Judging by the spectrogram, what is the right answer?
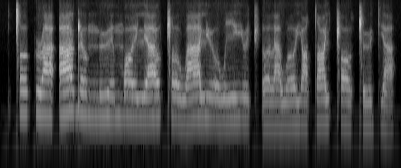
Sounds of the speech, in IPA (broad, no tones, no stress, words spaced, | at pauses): ǀɤkɹaʔaɖəʊ̯ n̪ʉɪ̯mɔɪ̯ lʲaʊ̯ ǁɤwalʲʉʊ̯ wijʉ t͡ʃʼɤlawɤjo tˤʉlʲ ǁɔʊ̯ǀʉtʲa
